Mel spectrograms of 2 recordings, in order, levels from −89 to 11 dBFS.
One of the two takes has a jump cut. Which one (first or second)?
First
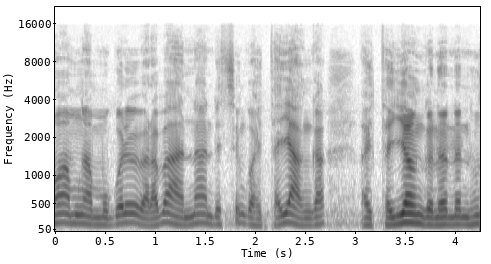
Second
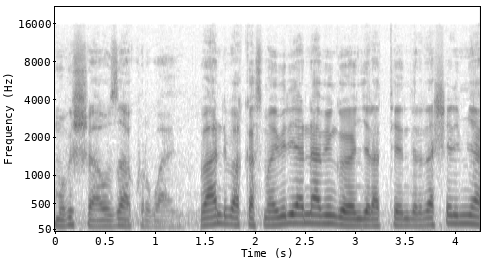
second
